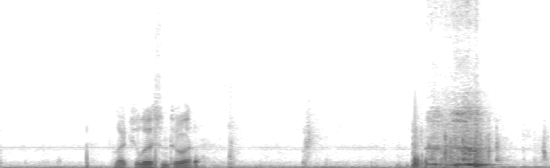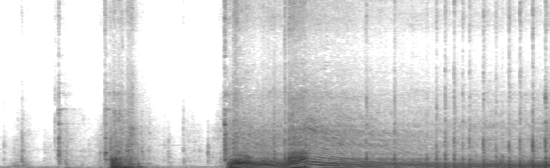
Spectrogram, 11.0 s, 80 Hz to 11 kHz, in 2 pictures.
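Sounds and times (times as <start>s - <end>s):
chainsaw shifted on steel bench: 4.1s - 7.9s.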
